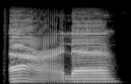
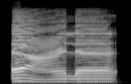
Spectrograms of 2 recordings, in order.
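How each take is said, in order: The two takes are said the same way.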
